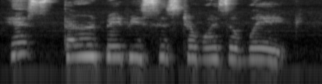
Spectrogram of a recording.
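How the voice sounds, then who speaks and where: A grandmother reads a children's story aloud to her grandchild, animated and pausing to point out the pictures. Her voice is high-pitched.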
